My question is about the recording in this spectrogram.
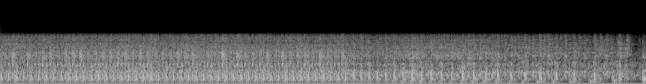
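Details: Yanclone Suntom 186CF 406cc single-cylinder diesel in a Royal Enfield, second test run after rebuild (injector, fuel line, head and crankcase gaskets replaced, valves decoked): a steady thump with a firm, even beat and no irregular knocks before shutdown; running normally.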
